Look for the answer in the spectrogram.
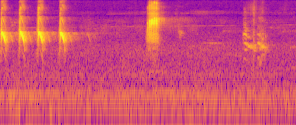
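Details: White-shouldered triller giving four rapid high chips followed by a single buzzy rasp and a soft scratchy note, with pauses between phrases and quiet trickling water beneath.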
